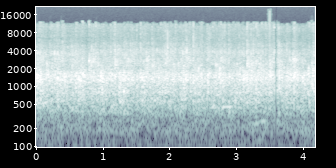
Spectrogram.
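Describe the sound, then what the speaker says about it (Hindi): Applause from a live audience at a literary festival poetry session, steady and dense clapping held at an even, moderate level throughout with a brief dropout near the end. "तालियां और जोर से होनी चाहिए आलोक जी के लिए।"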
